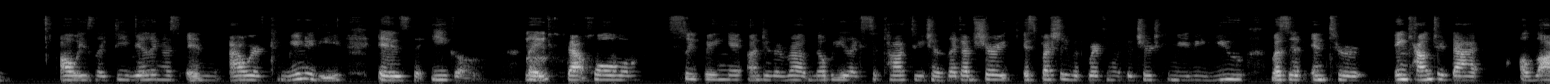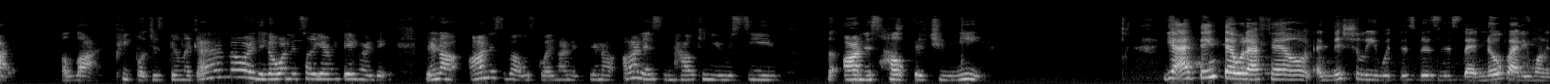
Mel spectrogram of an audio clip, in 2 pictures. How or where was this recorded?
video call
